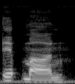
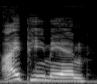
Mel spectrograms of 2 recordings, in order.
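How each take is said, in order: First: The first part is said as one word. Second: The first part is spelled out as two letters. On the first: The speaker calls it right. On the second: The speaker calls it wrong.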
